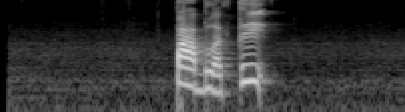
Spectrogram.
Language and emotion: Russian, angry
